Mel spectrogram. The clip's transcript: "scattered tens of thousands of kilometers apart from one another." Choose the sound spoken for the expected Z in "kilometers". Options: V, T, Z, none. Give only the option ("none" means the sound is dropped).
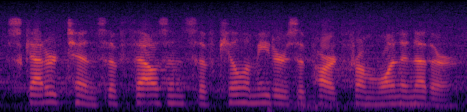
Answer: Z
